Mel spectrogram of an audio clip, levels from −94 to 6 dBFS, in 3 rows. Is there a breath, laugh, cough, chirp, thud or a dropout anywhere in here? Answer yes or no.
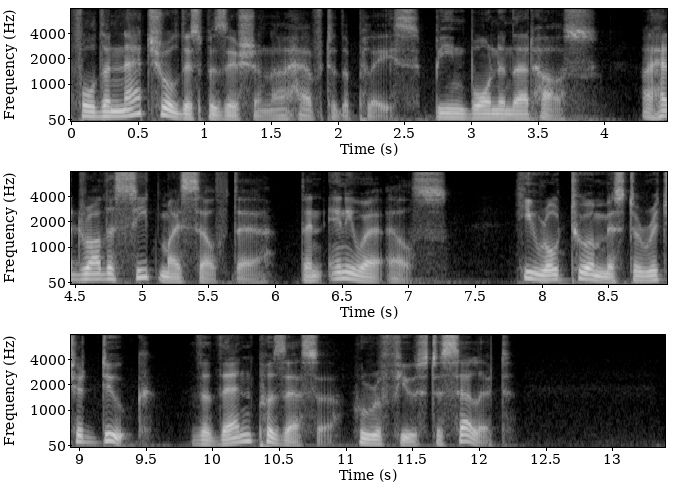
no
